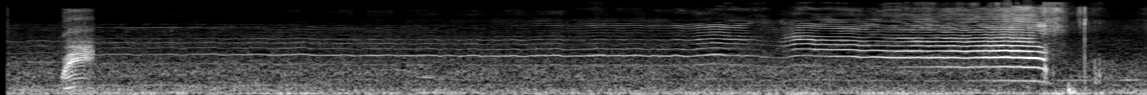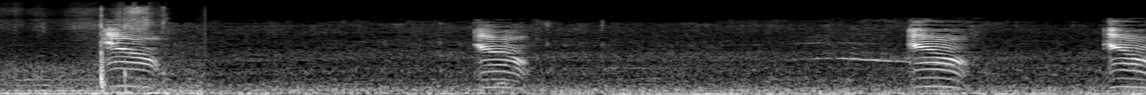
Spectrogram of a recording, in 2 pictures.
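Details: Domestic cat calling in a funny cat clip: a long drawn-out harmonic meow, steady then wavering and sliding down, followed by several short downward-curving meows spaced a couple of seconds apart, over constant low background noise and faint voices.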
